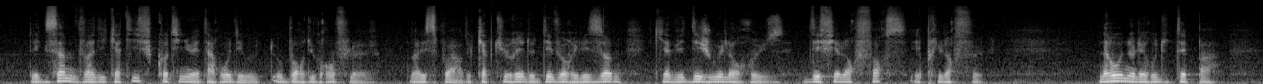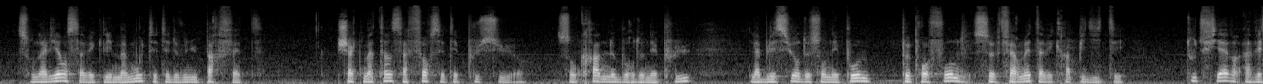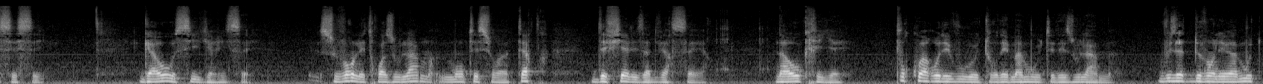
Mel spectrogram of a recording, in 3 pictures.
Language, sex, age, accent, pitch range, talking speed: French, male, 50-69, French, 110-125 Hz, 160 wpm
